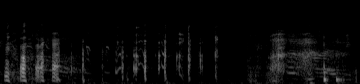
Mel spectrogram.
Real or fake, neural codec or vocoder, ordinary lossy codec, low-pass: real; none; none; 7.2 kHz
